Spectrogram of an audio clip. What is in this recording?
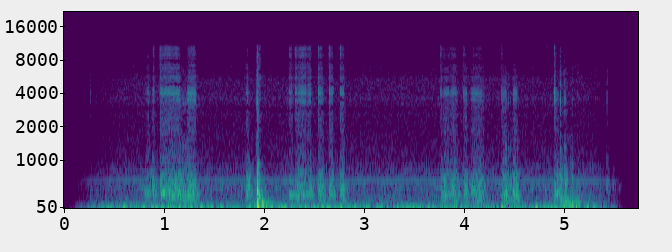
SOUND - Computer Desk Keyboard Tray - squeaking
Keyboard tray on large wooden desk being manipulated.
Squeaking of tray rollers on track.
Low squeaking, gurgling
Deep tapping and plastic stressing noises.
Some medium hiss from computer in backround.
click, desk, field-recording, gurgle, pop, ragged, snap, squeak, stressing, thud, wood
